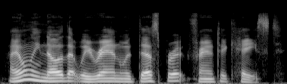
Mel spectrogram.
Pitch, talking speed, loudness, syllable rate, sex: 145 Hz, 210 wpm, -16 LUFS, 6.0 syllables/s, male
